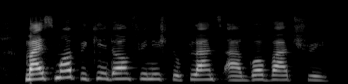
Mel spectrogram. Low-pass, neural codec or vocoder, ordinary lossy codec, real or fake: 9.9 kHz; none; none; real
